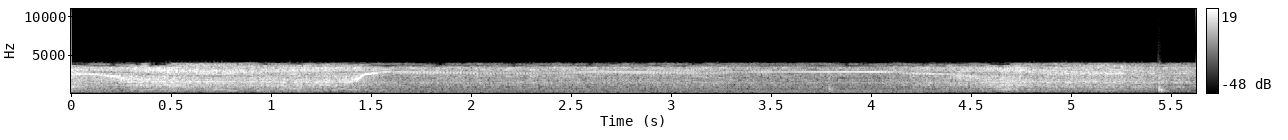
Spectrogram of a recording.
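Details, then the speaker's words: Packard Bell tube radio after repair, with loop antenna mounted to the chassis back: high whistle sweeps down then holds a steady squeal over hiss; suspected local oscillator RF being picked up by the loop antenna, causing oscillation. "what i believe is taking place is the local oscillator and the radio is emitting a an rf signal which they do all of them emit a small rf signal it's being picked up by the loop antenna and going round and round and round and round and that's what's causing it to oscillate"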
